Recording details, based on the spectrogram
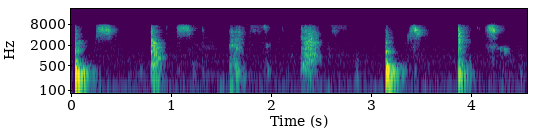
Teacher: And of course, if you get a microphone nice and close, the explosions coming off the lips and that coming from the tongue starts to create those fabulous rap sounds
